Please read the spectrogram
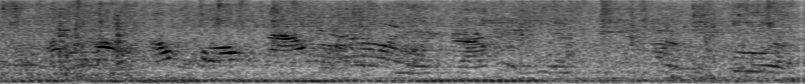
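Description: A steady low engine hum, like an idling motor vehicle, with voices talking in the background.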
